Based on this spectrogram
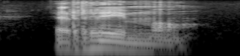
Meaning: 1. oar 2. rowing
- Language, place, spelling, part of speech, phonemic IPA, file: Occitan, Béarn, rema, noun, /ˈre.mɒ/, LL-Q14185 (oci)-rema.wav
